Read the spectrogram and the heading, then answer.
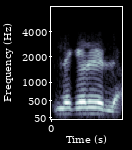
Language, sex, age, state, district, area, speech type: Malayalam, male, 60+, Kerala, Palakkad, urban, conversation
